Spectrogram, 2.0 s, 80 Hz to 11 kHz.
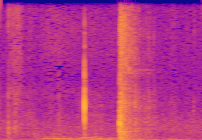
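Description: The liftgate of a 2022 Mazda 3 hatchback is pulled down and slammed shut: a light click, then one heavy thud a little over a second in.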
